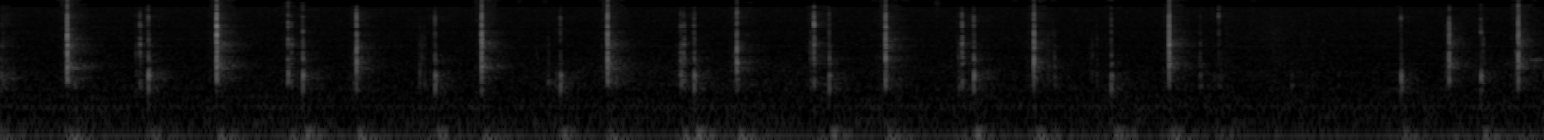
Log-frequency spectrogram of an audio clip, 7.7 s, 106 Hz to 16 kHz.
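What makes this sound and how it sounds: Long pink fingernails tap the shoulder triggers and front of a hollow black plastic Sony PS3 controller held on edge. Quick, irregular, sharp plastic clicks with bright, crisp tops sound over a steady low hum, each one dying away almost instantly.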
